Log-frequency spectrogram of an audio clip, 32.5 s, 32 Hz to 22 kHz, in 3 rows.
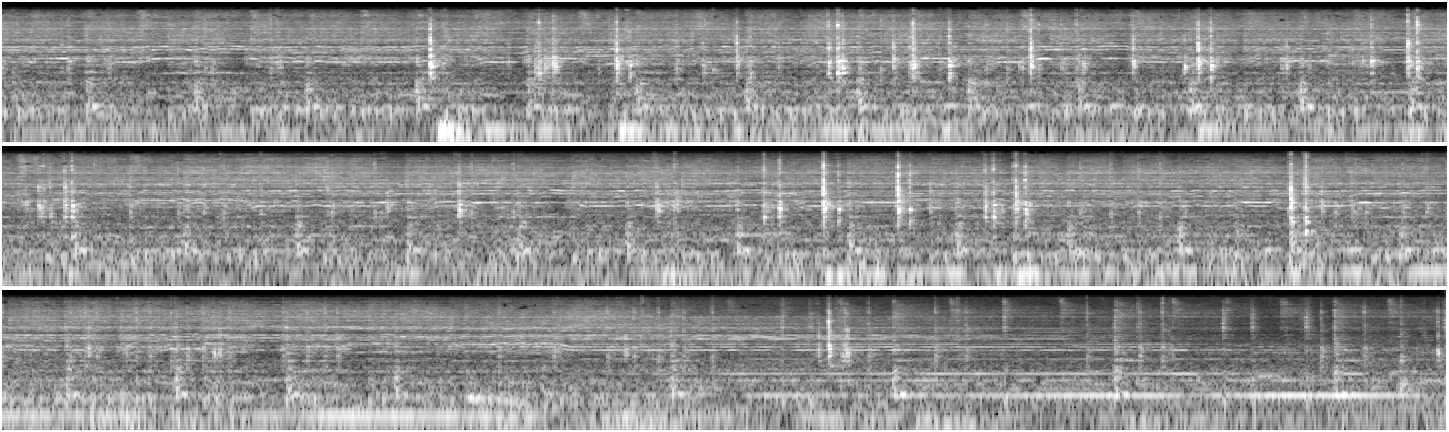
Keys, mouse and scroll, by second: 1.3 click, 1.6 middle click, 2.4 shift+click, 2.9 shift+click, 3.3 ctrl+click, 3.9 ctrl+p, 4.6 Tab, 5.0 middle click, 5.5 Tab, 6.2 alt+h, 6.4 middle click, 6.7 alt+a, 7.2 scroll down 1, 7.4 middle click, 7.7 shift+middle click, 8.0 shift+middle click, 8.3 shift+click, 8.6 shift+click, 8.9 shift+Tab, 9.2-10.5 scroll up 1, 10.5 l, 11.3 h, 11.8 middle click, 13.1 click, 13.3 middle click, 14.1 shift+click, 14.3 middle click, 15.6 shift+click, 16.4 ctrl+shift+p, 16.7 click, 17.0 Tab, 18.2 alt+h, 18.4 Tab, 18.7 scroll down 1, 18.9 middle click, 19.8 scroll down 1, 20.5 space, 20.8 shift+middle click, 21.0 middle click, 21.1 middle click, 21.3 shift+middle click, 21.6 shift+middle click, 21.6 middle click, 22.4 shift+middle click, 22.5 middle click, 23.0 shift+middle click, 23.4 middle click, 23.5 middle click, 26.2-26.8 scroll up 2, 26.4 shift+middle click, 26.8 middle click, 27.8 alt+a, 28.3 middle click, 30.2 shift+middle click, 31.2 click, 31.6 middle click, 32.3 r.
